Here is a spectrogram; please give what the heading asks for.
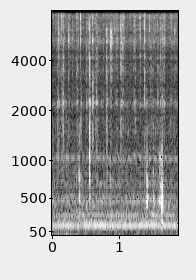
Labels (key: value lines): label: biophony
recorder: HydroMoth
